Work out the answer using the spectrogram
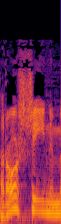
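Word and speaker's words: Róisín: Az ő nevét Rosinnek kell ejteni, tehát Rosin Murphy és egy nagyon kerek születésnapot ünnepel.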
